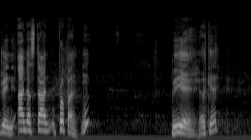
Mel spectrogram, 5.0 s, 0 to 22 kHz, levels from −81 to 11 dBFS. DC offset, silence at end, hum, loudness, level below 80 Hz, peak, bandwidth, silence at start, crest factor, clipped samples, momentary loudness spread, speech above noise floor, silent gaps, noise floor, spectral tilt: under 0.1%; 0.65 s; 50 Hz at -65 dBFS; -33 LUFS; -66 dBFS; -12 dBFS; 13.5 kHz; 0 s; 22 dB; under 0.1%; 10 LU; 30 dB; none; -63 dBFS; -3.5 dB/octave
